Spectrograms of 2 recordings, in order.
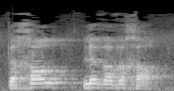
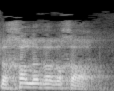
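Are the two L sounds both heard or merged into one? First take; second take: both heard; merged. First: Both L sounds are heard with a slight break. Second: The two L sounds merge into one. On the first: The speaker calls it right. "So two lamads make a very slight break and carry on" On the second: The speaker calls it wrong. "I just said one lamad"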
